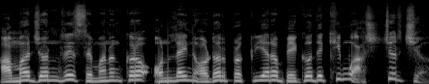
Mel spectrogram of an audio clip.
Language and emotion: Odia, surprised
